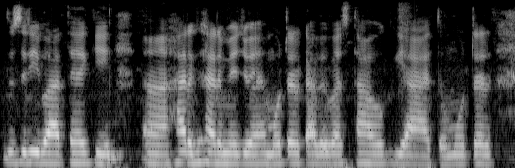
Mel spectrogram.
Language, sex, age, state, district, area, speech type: Urdu, female, 60+, Bihar, Khagaria, rural, spontaneous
